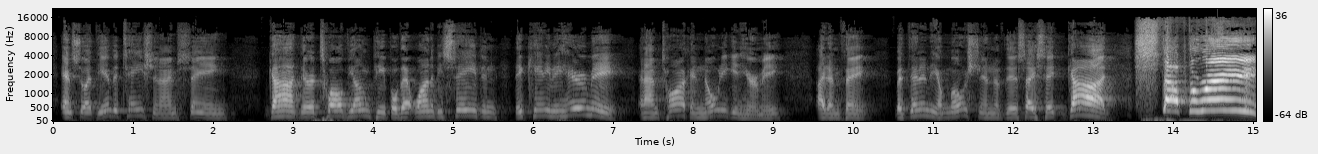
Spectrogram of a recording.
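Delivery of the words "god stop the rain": very loud, very high shout with "rain" drawn out. Retelling crying out to God at the invitation in the rain: retelling a loud shout. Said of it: "I said it as loud as I could".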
